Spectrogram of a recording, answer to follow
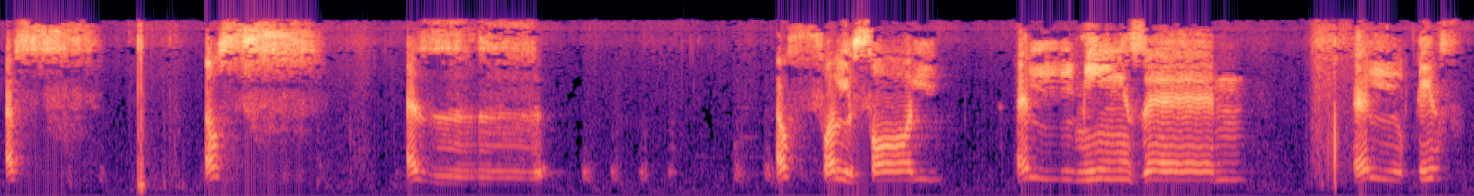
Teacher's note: والسبب في صفة الصفير تضييق المخرج، أن هذه الأصوات وهذه الحروف الثلاثة يضيق منها المخرج عند الإتيان بها والإفصاح بها، فإنها تحدث بذلك صفيرا واضحا عاليا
